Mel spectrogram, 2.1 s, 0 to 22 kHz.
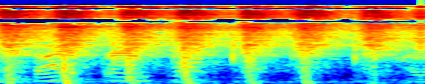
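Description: Diaphragm pump running as it transfers 15W-40 oil, its exhaust hissing in quick, even pulses about three times a second with a low thump on each stroke.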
